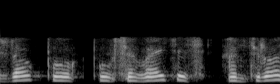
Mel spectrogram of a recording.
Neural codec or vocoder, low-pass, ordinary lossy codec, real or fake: codec, 24 kHz, 3.1 kbps, DualCodec; 3.6 kHz; MP3, 24 kbps; fake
